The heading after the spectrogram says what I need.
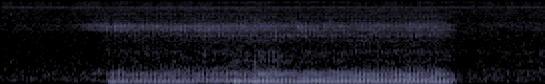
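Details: Snoring while passed out asleep after walking around all day: a single drawn-out, buzzing snore on an in-breath, lasting under two seconds, in a quiet room; snoring.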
